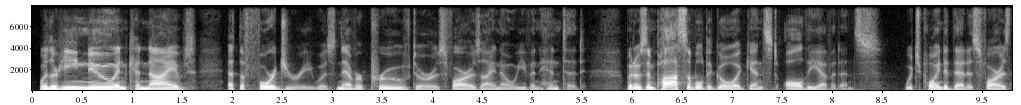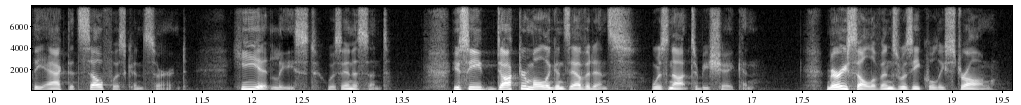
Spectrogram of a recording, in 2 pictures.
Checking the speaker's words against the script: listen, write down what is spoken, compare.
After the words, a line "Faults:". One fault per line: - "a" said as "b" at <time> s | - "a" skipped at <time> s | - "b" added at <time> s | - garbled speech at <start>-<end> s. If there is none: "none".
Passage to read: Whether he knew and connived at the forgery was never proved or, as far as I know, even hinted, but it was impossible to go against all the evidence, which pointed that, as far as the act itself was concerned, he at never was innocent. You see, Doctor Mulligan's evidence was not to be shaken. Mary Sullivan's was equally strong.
Whether he knew and connived at the forgery was never proved or, as far as I know, even hinted, but it was impossible to go against all the evidence, which pointed that, as far as the act itself was concerned, he at least was innocent. You see, Doctor Mulligan's evidence was not to be shaken. Mary Sullivan's was equally strong.
Faults:
- "never" said as "least" at 12.2 s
